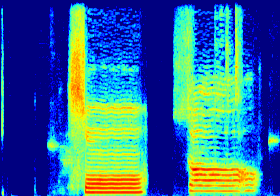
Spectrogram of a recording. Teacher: So for Sod, I just mentioned earlier that the back of the tongue is raised towards the roof of the mouth. Okay, to make that thick sound.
